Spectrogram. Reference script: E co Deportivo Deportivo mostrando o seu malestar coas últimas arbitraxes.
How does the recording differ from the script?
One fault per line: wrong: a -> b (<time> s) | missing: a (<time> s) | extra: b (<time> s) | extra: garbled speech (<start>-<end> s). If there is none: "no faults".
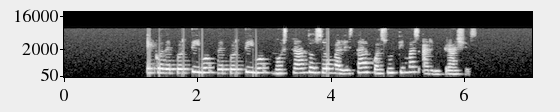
no faults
